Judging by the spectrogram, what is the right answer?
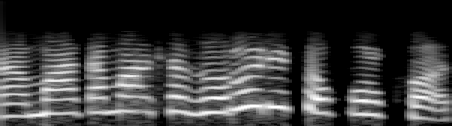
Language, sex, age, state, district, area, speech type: Kashmiri, female, 30-45, Jammu and Kashmir, Anantnag, rural, conversation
